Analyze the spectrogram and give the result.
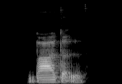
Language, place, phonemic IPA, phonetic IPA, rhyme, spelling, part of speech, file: Hindi, Delhi, /bɑː.d̪əl/, [bäː.d̪ɐl], -əl, बादल, noun, LL-Q1568 (hin)-बादल.wav
- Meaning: cloud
